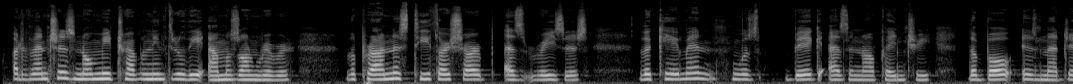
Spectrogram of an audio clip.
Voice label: voices group

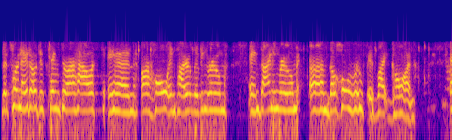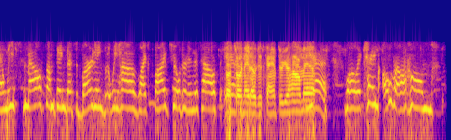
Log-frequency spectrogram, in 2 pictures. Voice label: tornado 911 calls; garland

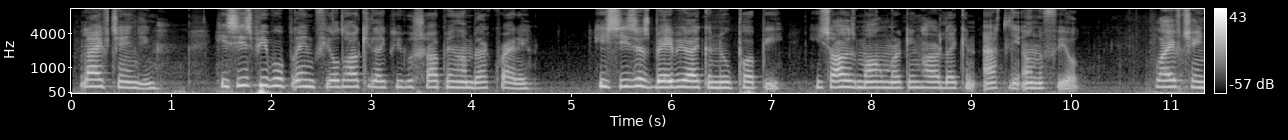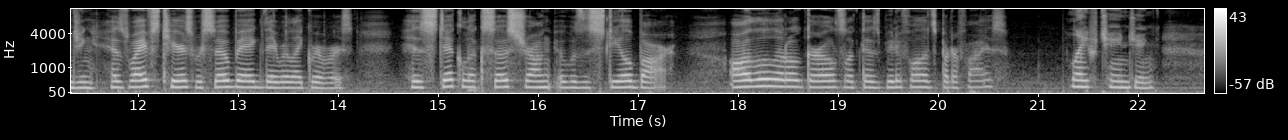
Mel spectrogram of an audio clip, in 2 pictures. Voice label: voices group

